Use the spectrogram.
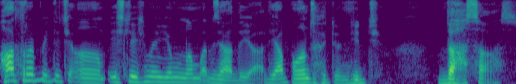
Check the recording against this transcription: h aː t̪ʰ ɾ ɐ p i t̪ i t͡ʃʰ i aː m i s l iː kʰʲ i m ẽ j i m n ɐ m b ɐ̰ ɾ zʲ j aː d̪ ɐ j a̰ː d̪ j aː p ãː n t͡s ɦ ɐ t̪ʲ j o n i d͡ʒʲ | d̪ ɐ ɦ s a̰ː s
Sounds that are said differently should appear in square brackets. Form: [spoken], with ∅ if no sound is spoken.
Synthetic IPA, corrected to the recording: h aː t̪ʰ ɾ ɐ p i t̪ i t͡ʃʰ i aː m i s l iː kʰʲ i m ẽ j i m n ɐ m b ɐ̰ ɾ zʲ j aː d̪ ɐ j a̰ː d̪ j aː p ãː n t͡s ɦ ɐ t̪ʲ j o n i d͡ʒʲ | d̪ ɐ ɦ s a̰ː s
